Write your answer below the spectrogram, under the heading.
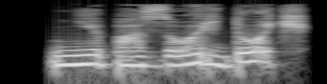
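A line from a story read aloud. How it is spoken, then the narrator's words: Hissing, mother. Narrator (Russian): снова прошипела мать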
